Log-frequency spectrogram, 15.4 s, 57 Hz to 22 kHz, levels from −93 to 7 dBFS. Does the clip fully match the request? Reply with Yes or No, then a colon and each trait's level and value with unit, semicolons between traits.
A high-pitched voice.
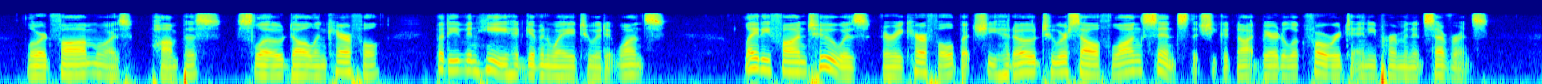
No: low, 115 Hz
